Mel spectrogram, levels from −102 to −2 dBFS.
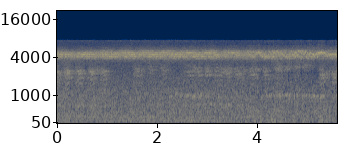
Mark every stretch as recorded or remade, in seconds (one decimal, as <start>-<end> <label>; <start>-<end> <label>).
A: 0.0-3.9 recorded; 3.9-5.6 remade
